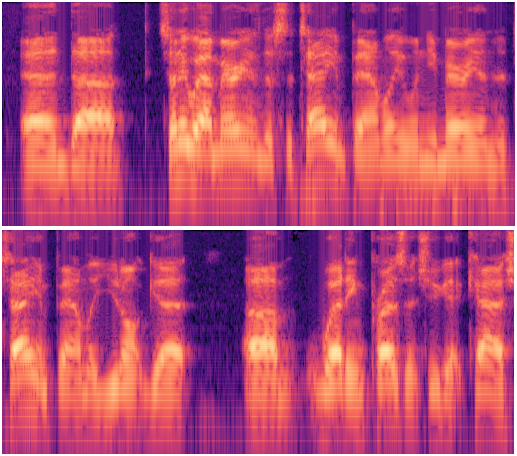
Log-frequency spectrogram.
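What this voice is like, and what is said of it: Southern American accent. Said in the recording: “I'm from Lower Alabama ... I had an accent”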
